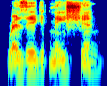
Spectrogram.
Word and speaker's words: resignation: We hear the G now, resig. It was silent before, resignation.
